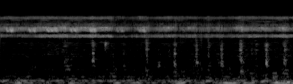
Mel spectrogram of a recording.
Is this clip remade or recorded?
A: remade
